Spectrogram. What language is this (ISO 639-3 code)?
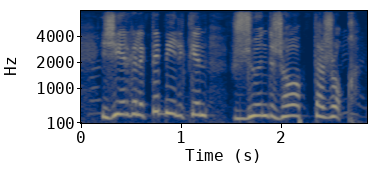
kaz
